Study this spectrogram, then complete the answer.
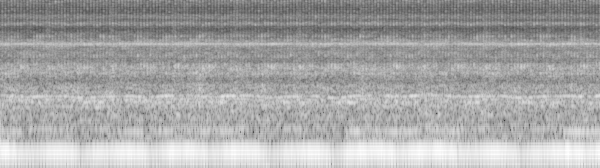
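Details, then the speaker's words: Hub motor on a NYX e-bike during Adaptto controller setup auto-test at wide-open throttle, wheel spinning free: steady coarse low hum with rough buzz; motor running noisy and vibrating a lot. "by the way the motor is pretty noisy vibrating a lot"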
